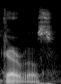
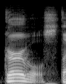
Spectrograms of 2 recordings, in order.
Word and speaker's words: Goebbels: It's pronounced Goebbels. – Goebbels, like the food for babies.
